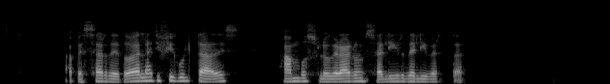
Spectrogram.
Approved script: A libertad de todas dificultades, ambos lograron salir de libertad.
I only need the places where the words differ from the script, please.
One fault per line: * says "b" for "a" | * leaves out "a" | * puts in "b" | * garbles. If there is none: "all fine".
* says "pesar" for "libertad"
* puts in "las"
